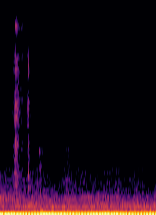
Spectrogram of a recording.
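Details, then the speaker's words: Acura/Honda with the engine running after a power steering fluid flush, wheel being turned: a steady low engine rumble with no whine or squeal; the power steering pump sounds healthy, with at most a very subtle whine when turning left. "hopefully the whining is gonna stop as you can hear there is no more whining or very subtle especially when I'm turning the wheel left when I'm turning it right goes pretty smooth"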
